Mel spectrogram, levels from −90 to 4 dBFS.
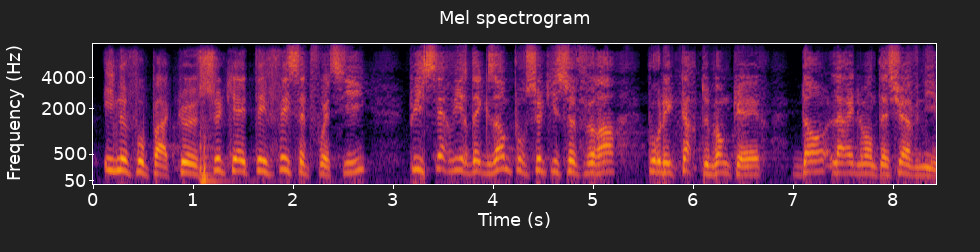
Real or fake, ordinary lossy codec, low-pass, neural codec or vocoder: real; Opus, 16 kbps; 7.2 kHz; none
